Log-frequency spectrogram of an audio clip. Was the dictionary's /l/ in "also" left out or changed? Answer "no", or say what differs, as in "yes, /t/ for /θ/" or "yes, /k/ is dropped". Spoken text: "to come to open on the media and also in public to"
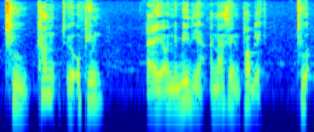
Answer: yes, /l/ is dropped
